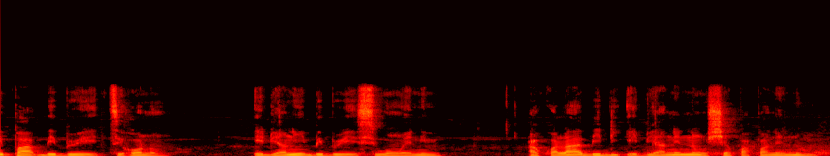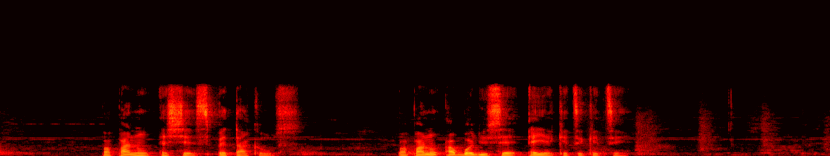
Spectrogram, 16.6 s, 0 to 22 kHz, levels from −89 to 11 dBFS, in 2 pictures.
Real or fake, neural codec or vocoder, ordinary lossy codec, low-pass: real; none; AAC, 64 kbps; 9.9 kHz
